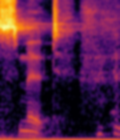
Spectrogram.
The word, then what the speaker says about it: SMUT: I did that's actually we pronounce it Smoot is how we pronounce pronounce that I see I'm I'm so sorry smut would be offensive pardon pardon me Senator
